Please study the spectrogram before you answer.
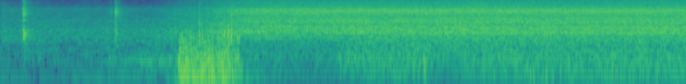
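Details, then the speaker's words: Vintage fan switched to high. After the switch clicks, a soft, even rush of air with no rattle, tick or hum. Super quiet on high, quieter than the owner's other fan, moving almost as much air. "super quiet on high quieter than the myar and you know moves a good amount of air almost as much as the myar not quite as much"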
